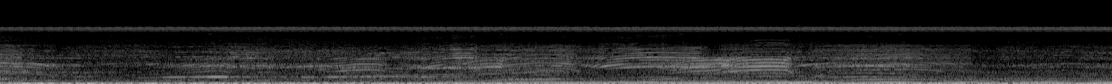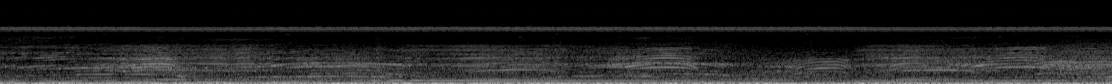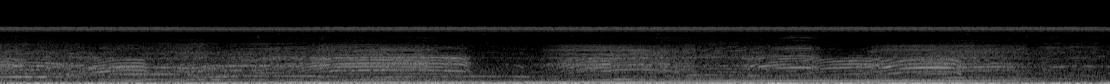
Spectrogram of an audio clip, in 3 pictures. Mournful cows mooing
27.7 33.2

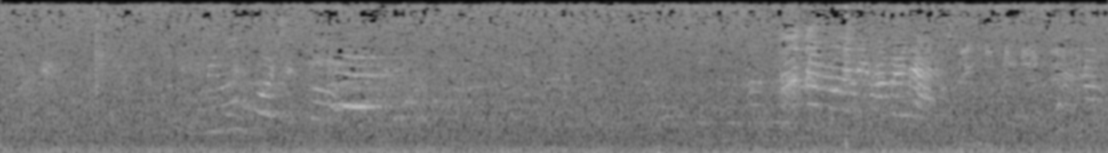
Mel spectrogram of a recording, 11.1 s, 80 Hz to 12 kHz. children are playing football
6.5 11.0

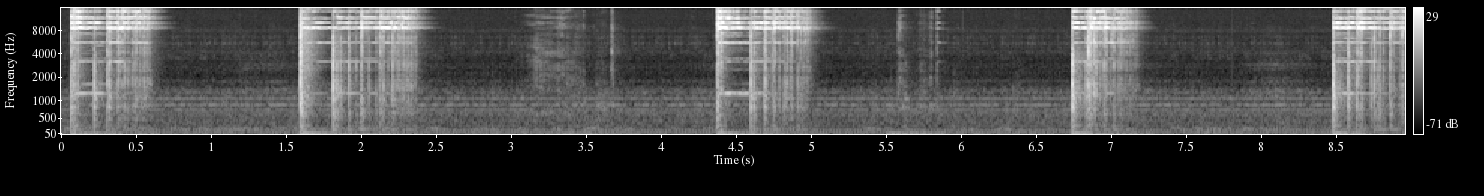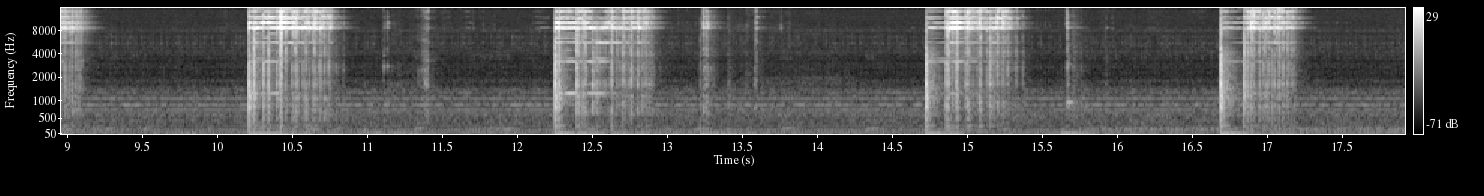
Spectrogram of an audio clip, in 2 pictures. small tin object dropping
0.1 0.6, 1.6 2.4, 4.4 5.0, 6.8 7.2, 8.5 9.1, 10.2 10.8, 12.3 13.6, 14.8 15.8, 16.7 17.2

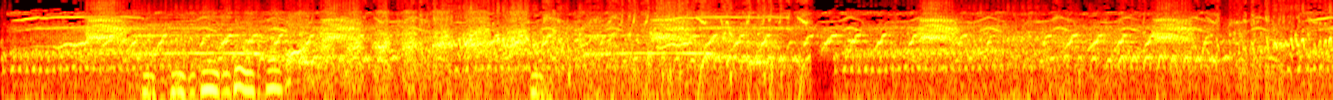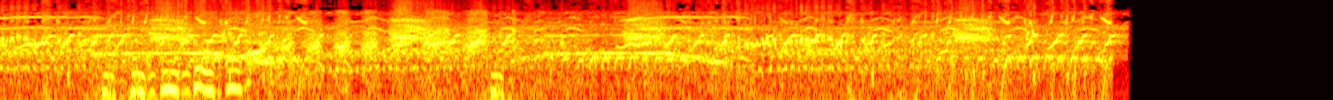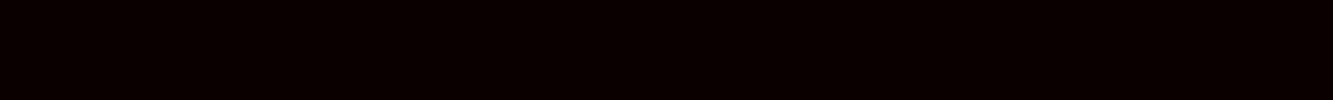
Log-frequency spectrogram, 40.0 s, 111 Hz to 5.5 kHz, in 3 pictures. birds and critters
0.0 24.4

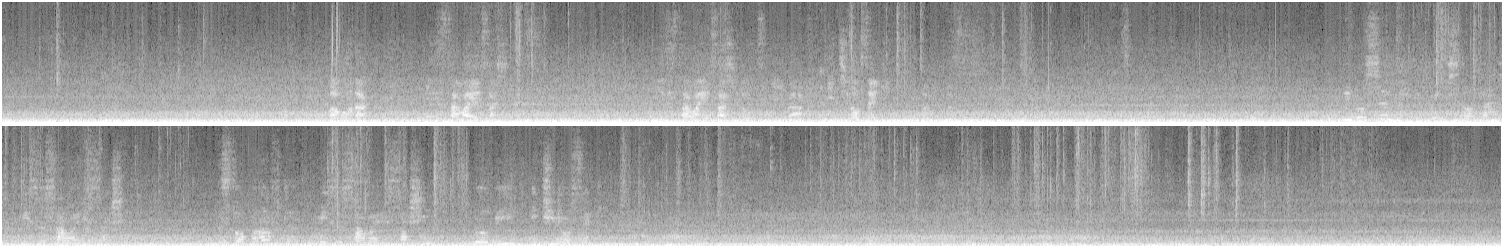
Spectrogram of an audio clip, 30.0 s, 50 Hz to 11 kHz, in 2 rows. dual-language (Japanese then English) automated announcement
3.2 5.4, 6.5 9.8, 13.4 16.3, 17.1 21.1

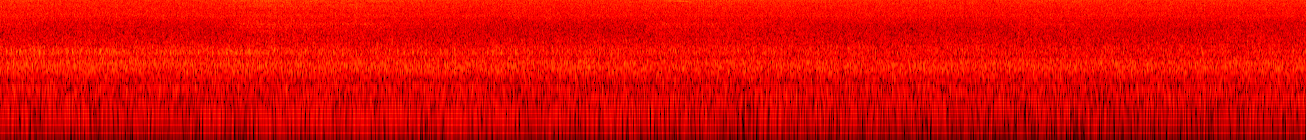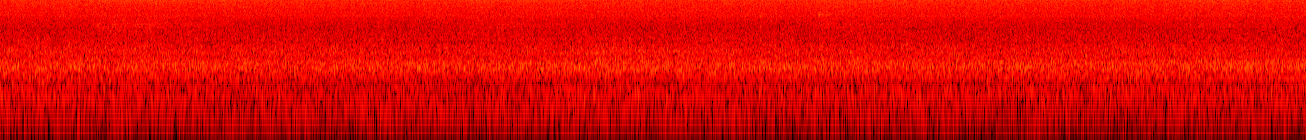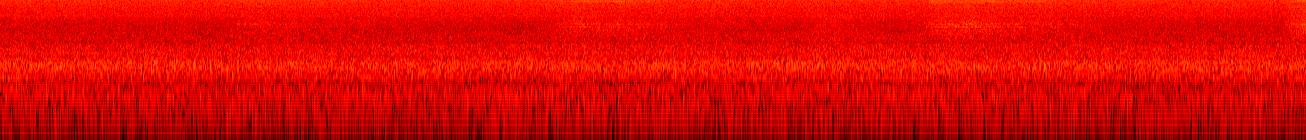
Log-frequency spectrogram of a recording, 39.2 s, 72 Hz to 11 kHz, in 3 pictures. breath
2.4 3.9, 31.7 32.9, 35.4 36.9, 39.0 39.1

